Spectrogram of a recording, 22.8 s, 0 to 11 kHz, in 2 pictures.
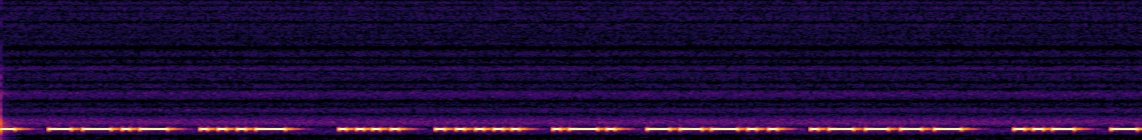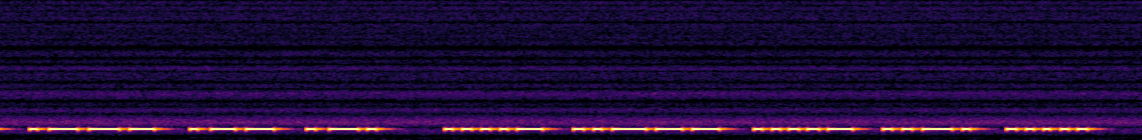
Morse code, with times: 0.0-2.8 …
3.4-9.6 H5R81
10.1-15.2 UTJWR
15.9-22.3 424F5

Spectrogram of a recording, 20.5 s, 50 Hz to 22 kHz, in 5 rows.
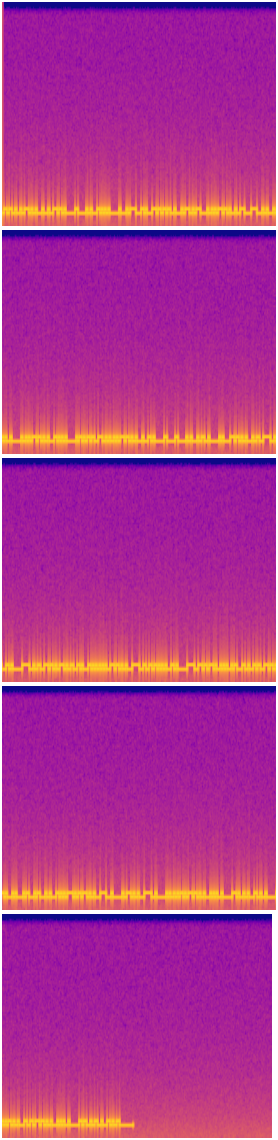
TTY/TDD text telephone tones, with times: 0.0-0.8 …
0.9-2.2 V4KOG
2.4-3.2 LKNMJ
3.4-4.6 QMO6J
4.7-5.9 4DLNJ
6.0-7.5 7VV2X
7.7-8.8 257TW
9.0-9.8 AWGRY
10.0-11.2 5847T
11.3-12.1 HYBPL
12.3-13.3 GXBB4
13.6-15.1 9A5FD
15.3-16.9 6H0S8
17.1-18.3 6LWUW

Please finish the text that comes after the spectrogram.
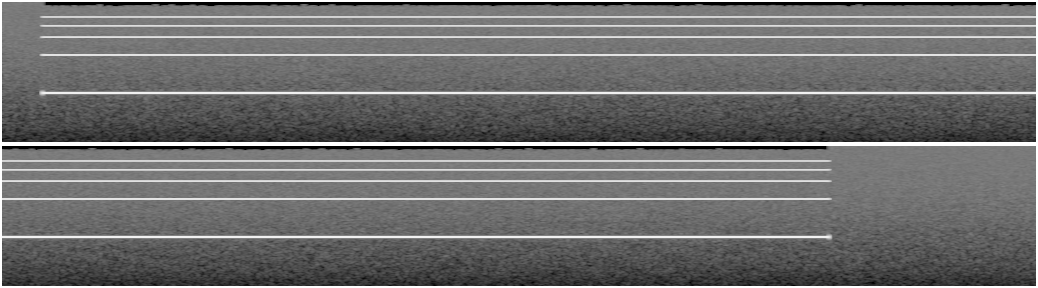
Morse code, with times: none

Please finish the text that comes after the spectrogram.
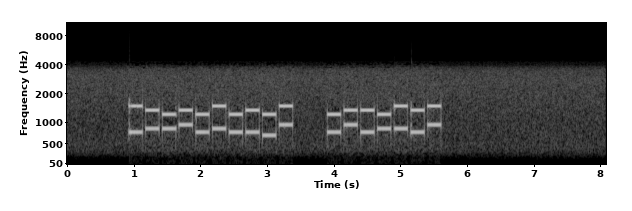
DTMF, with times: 0.9-3.4 687049451#
3.9-5.6 405795#

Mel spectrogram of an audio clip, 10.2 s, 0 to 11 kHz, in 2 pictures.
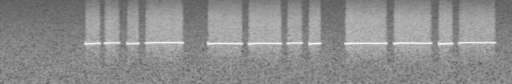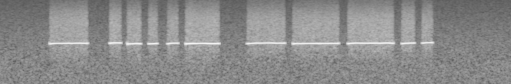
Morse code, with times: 0.9-4.9 VZQ
5.6-9.4 T48

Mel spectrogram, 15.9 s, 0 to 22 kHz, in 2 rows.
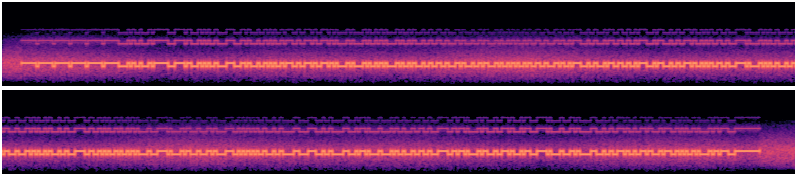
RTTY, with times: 1.7-2.5 MASON
2.6-4.1 SUCCEEDED
4.3-4.6 IN
4.8-5.8 ADDING
5.9-6.6 HIGH
6.8-7.8 CRIMES
7.9-8.4 AND
8.6-10.6 MISDEMEANORS
10.7-11.1 TO
11.2-11.7 THE
12.1-13.9 IMPEACHMENT
14.0-15.4 CLAUSE.

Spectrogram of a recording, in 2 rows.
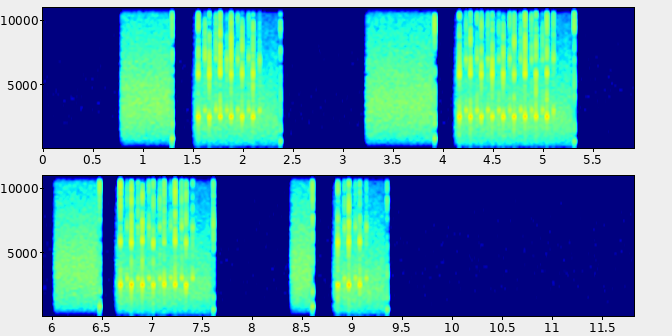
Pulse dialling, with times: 0.8-2.4 6
3.2-5.3 9
6.0-7.6 7
8.4-9.3 3

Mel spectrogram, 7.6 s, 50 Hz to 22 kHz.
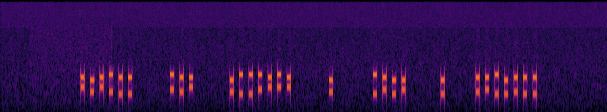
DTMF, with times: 1.0-1.6 040622
2.1-2.4 950
2.9-3.6 43390#0
4.1-4.2 4
4.7-5.1 3817
5.5-5.6 1
5.9-6.7 5831522

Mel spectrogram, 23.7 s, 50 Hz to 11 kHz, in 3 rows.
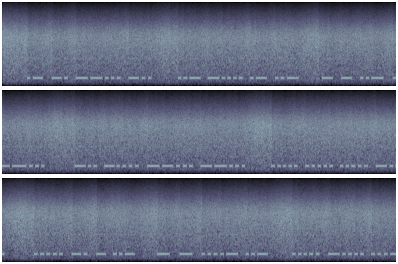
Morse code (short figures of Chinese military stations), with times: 0.5-3.0 1978
3.5-5.9 2612
6.4-8.7 0027
9.3-12.7 8677
13.3-15.8 5558
16.4-18.4 5902
18.9-21.1 0042
21.6-23.7 …

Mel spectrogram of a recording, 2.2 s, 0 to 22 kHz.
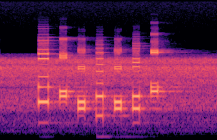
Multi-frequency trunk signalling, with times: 0.4-0.5 KP
0.6-1.4 03435
1.5-1.6 ST

